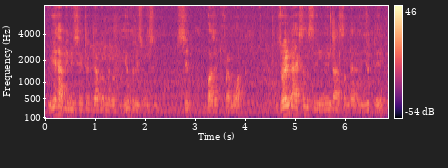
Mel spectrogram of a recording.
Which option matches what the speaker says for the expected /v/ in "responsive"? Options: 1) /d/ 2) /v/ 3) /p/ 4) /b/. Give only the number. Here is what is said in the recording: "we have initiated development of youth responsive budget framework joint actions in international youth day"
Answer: 3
